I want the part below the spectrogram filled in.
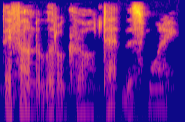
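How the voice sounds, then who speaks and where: A man's voice: mid-range voice, level tone, brisk, gravelly, lo-fi sound, soft background music, voice pushed up, heavily acted. A man voicing a secretive woman who whispers grim news. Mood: hushed. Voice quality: hushed whisper.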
